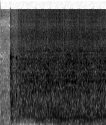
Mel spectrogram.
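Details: Pontiac Firebird Trans Am pop-up headlight motor with bad gear: harsh steady rasping grind for about two seconds while running, like stripped teeth; headlight motor gear grinding.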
